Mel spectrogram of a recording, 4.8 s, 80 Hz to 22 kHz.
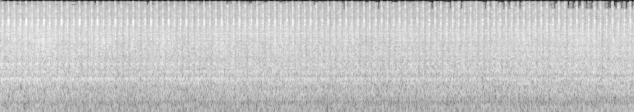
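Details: Kia engine at idle after an oil and filter change and degreasing, microphone preamp turned up: a sharp, regular tapping knock at about 220 per minute, holding steady; a definite engine knock, source not pinned down.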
